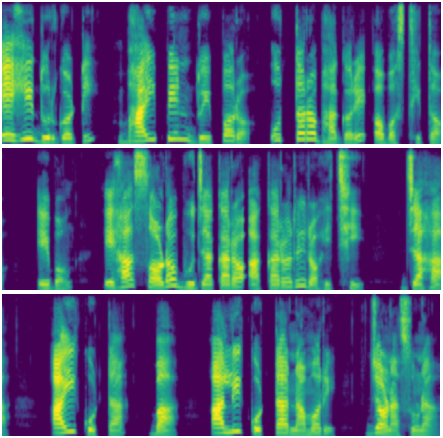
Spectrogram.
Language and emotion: Odia, neutral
